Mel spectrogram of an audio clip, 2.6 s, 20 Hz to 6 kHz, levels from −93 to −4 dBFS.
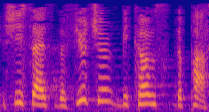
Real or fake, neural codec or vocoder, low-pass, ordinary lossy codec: real; none; 5.4 kHz; MP3, 32 kbps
